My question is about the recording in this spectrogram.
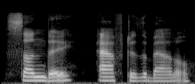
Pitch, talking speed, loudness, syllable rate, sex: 170 Hz, 125 wpm, -19 LUFS, 4.1 syllables/s, female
